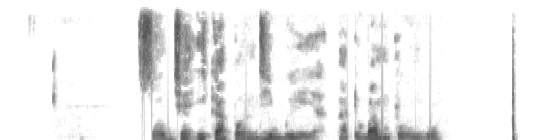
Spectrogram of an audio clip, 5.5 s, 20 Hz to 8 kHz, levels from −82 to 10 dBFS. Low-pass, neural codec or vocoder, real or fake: 7.2 kHz; none; real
